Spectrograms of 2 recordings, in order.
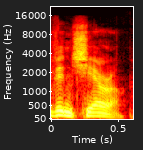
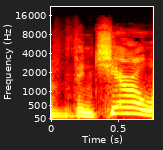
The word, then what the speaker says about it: Vincero: Go to Vincero Watches, V-I-N-C-E-R-O. And yes, I know that is not the correct Italianate pronunciation. I know that. We've been told that.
